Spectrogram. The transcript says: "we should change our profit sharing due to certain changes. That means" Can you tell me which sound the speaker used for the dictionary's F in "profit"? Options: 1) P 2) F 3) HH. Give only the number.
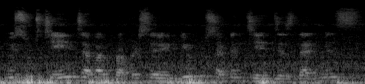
1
